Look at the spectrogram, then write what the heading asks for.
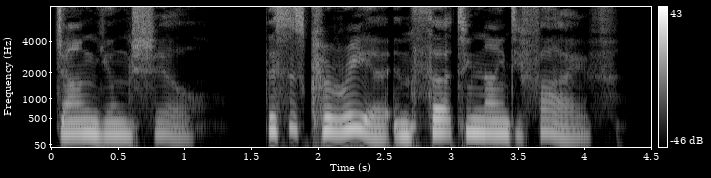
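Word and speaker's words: Jang Yeong-sil: His name was Jang Yong Sil, pronounced Jang Yong Shill.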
